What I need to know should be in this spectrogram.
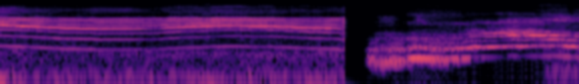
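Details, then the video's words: Orange pet cat "talking" indoors: a loud, sustained wailing meow lasting nearly two seconds, then after a brief break a lower, rougher meow that rises and falls. "My Cat Won't Stop Talking"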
